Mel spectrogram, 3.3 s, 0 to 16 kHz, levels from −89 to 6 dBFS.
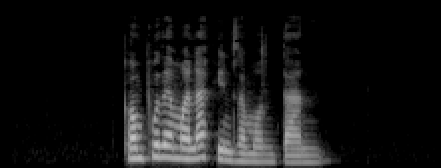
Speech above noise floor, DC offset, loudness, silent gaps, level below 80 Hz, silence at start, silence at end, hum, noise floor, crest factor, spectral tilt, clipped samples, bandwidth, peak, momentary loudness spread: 57 dB; under 0.1%; -27 LUFS; none; -84 dBFS; 0.9 s; 0.9 s; none; -84 dBFS; 22 dB; -7 dB/octave; under 0.1%; 11 kHz; -8 dBFS; 9 LU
